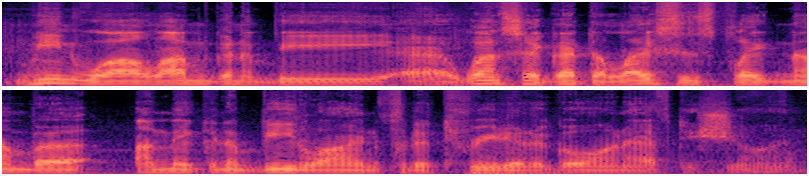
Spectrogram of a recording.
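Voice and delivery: ordinary delivery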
